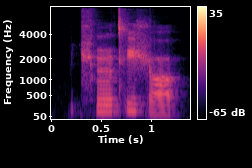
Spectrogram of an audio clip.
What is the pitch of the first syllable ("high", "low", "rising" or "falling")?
high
